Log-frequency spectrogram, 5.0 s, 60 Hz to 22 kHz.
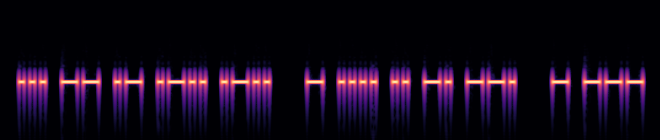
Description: Morse code, heard as a keyed tone, about 32 wpm, 700 Hz. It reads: SMALL THING TO
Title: Sentences from Top 1000 Words - Review Part 1 - 30wpm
